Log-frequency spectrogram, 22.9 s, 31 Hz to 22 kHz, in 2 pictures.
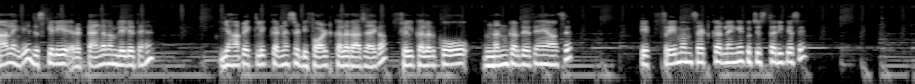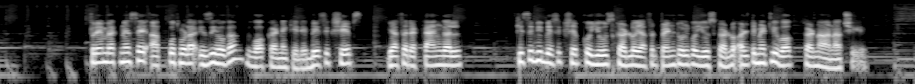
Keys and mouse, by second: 15.9 space, 20.3 z.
